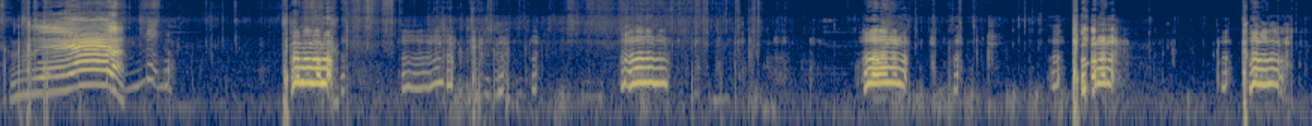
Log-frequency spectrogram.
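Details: Male goat on a farm bleating repeatedly, about six nasal, harmonic-rich calls spread over roughly seventeen seconds at uneven gaps of two to four seconds, with softer short grunts and faint rustling between them.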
